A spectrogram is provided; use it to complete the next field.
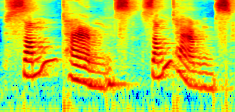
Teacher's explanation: cái chữ sometimes này thì nó có S thì chúng ta xì Z cho giùm cô nha. · Sometimes thì chúng ta nhấn cái chữ thứ nhất. Cái âm tiết thứ nhất thì sờ ớ sớm mà sầm, sắc sấm.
